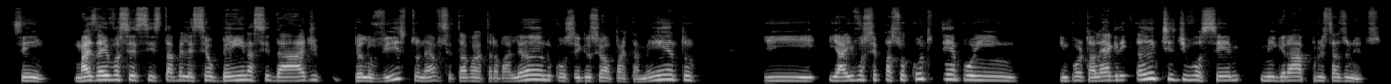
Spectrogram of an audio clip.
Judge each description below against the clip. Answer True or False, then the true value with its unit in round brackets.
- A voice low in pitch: False (185 Hz)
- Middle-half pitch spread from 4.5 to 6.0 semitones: False (3.8 semitones)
